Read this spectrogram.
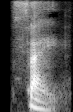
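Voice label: "sight", British English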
